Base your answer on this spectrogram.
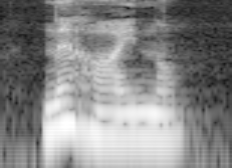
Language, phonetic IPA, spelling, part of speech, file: Ukrainian, [neˈɦai̯nɔ], негайно, adverb, Uk-негайно.ogg
- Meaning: immediately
